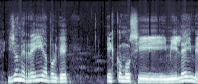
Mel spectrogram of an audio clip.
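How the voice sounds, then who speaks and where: A man with an Argentine accent and lively intonation, at a very slow pace. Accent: Argentine Spanish (Rioplatense). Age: 80s+. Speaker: film director. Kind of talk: radio interview.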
